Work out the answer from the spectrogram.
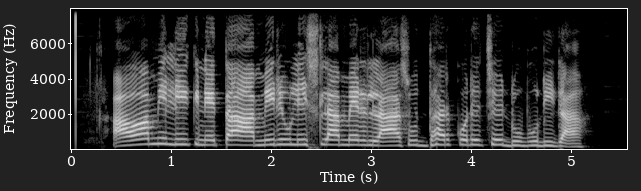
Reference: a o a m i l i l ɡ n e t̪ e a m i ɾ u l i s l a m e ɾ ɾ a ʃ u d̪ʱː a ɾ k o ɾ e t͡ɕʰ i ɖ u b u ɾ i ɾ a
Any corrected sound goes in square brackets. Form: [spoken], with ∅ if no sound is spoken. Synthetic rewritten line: a o a m i l i [∅] ɡ n e t̪ [a] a m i ɾ u l i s l a m e ɾ [l] a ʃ u d̪ʱː a ɾ k o ɾ e t͡ɕʰ [e] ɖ u b u ɾ i ɾ a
